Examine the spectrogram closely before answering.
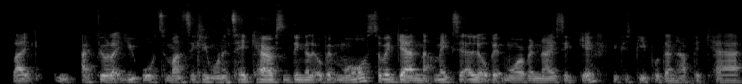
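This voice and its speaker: The speech comes at a very fast pace in a British accent. Pitch variation is ordinary. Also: man. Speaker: YouTuber. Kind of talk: vlog gift guide. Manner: casual, chatty.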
